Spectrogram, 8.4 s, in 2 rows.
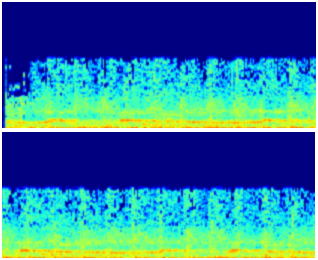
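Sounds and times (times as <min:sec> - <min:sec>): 
football crowd chanting: 0:00.0 - 0:08.3.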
